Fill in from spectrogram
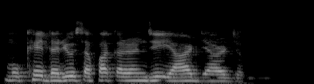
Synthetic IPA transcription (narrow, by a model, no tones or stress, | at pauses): mũːkʰeːd̪ʱəɾɪjũːsɐfaːkəɾəɽ̃d͡ʑiːjaːɾɖ̚jaːɖ̚d͡ʑoː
